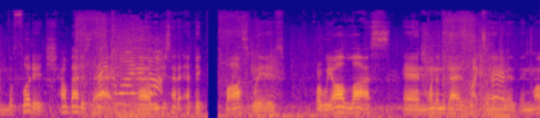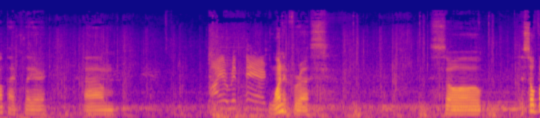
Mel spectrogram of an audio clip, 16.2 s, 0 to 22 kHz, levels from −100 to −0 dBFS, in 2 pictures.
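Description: At 3.11 s the player most likely ran short of buffered data or had its output thread held up, so nothing reached the output until it caught up at about 3.28 s. This playback stall cuts the sound off abruptly in mid-flow, leaving a gap of silence of around 146 ms that is clearly audible as a hiccup. The sound then resumes just as suddenly once output restarts.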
